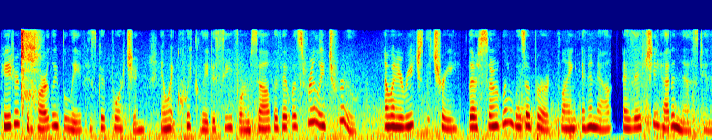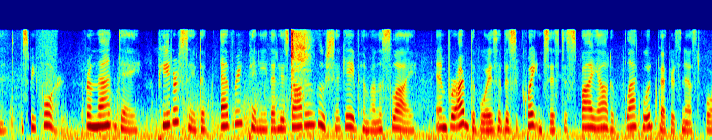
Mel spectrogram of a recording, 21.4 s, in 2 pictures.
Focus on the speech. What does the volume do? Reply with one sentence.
The volume of the speech stays about the same.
